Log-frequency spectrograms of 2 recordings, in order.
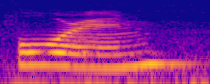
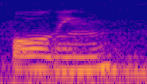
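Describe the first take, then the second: First: Said in the usual way. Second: "falling" as foreign with an L for the R. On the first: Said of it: "she pronounced falling". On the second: Shown as a demonstration. Student imitating the Japanese speaker, "falling" with L for R. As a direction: put an L where the R of foreign belongs, "falling". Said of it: "the R sound for the L sound".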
